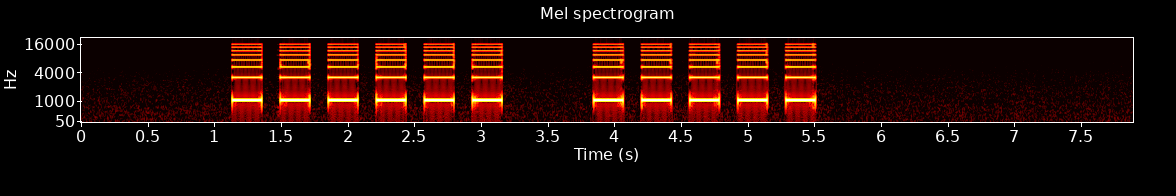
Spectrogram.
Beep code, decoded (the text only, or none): 6-5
